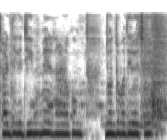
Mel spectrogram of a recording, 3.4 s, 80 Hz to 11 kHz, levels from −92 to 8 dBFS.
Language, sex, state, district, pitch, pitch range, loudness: Bengali, male, West Bengal, Dakshin Dinajpur, 235 Hz, 235-240 Hz, -14 LUFS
